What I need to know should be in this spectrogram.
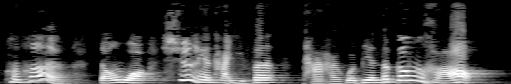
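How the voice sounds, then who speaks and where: Sly, boastful cartoonish rabbit boy, bright high voice, voiced by a woman. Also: sing-song, slow, full character voice. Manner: playful and boastful. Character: sly, clever little male rabbit trickster.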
